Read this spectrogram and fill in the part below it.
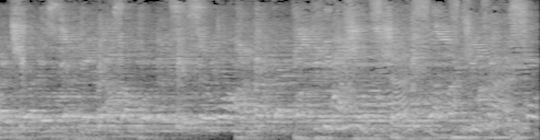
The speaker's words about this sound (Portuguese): Este é o som dos …, grupo de hip hop russo.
